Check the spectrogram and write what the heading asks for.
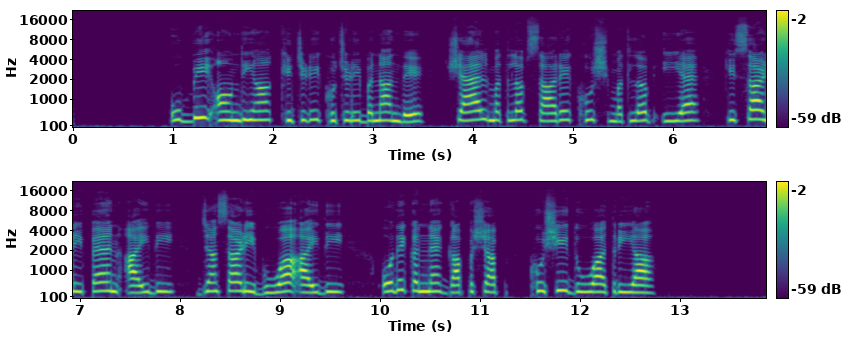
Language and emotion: Dogri, neutral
